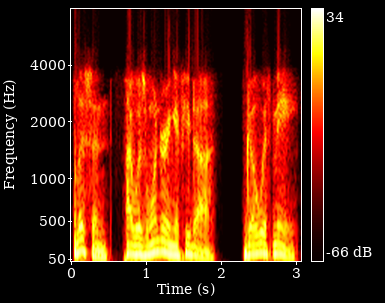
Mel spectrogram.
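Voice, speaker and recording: A man playing a lovesick schoolboy, flustered, low, husky, dry lo-fi. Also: big pitch swings, normal speed, no echo. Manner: flustered, stammering. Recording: dry, phone-like lo-fi sound.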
